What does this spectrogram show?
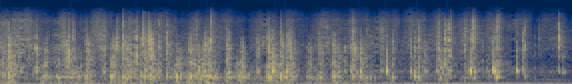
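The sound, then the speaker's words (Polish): Steady crackling and rustling as a sheet of paper is crumpled, with dense irregular snaps running continuously for a few seconds and no voices. “Że brakuje miejsca i ta kartka, tak, ta karteczka zaczyna nam się zwijać.”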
